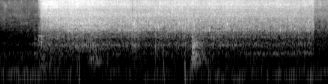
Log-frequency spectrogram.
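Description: Chopped green chilies and onions drop into a hot frying pan for an Andhra-style carrot fry, setting off a sudden loud, steady sizzle that keeps going, close by with no talk.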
